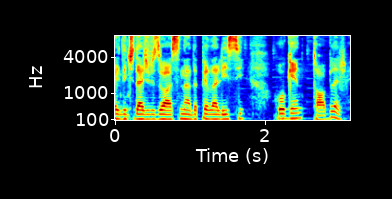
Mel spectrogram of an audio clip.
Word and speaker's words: Hugentobler: Expedidor e a identidade visual assinada pela Alice Hugentobler. É assim que se pronuncia o sobrenome dela, gente? Hugentobler, ok.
